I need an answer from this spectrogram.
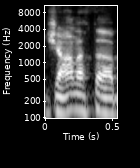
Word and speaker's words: Jonatha: Jonatha Brooke, Jonatha spelled like Jonathan, but without the N.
